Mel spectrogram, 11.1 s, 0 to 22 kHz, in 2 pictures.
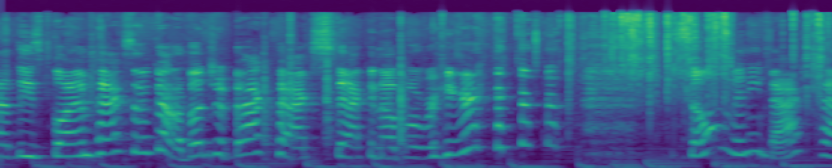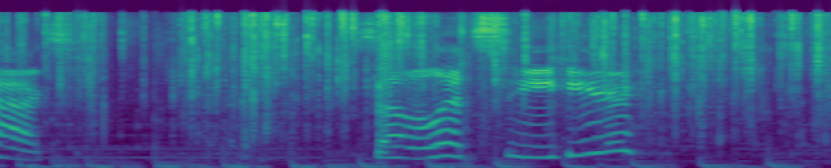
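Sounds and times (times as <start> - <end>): background music: 0.0 - 11.0
plastic wrapper crinkling: 2.6 - 11.0.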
